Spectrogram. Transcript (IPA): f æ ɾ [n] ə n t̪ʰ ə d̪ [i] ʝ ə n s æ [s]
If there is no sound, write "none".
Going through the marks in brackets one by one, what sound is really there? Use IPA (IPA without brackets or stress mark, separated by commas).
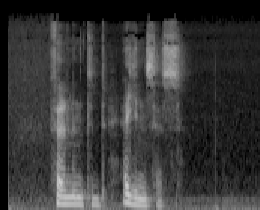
n, æ, s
